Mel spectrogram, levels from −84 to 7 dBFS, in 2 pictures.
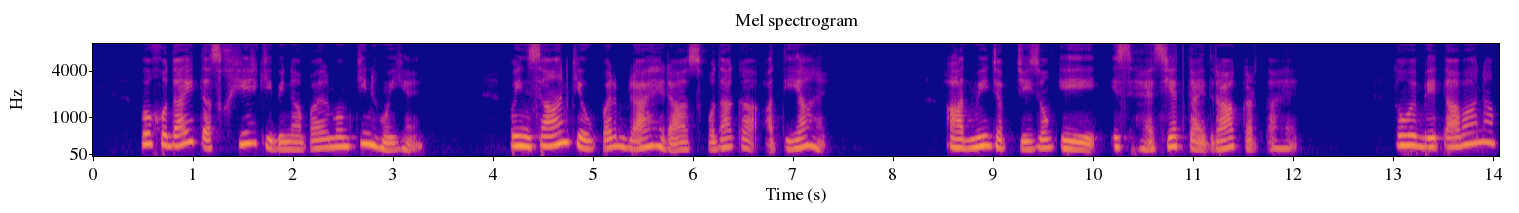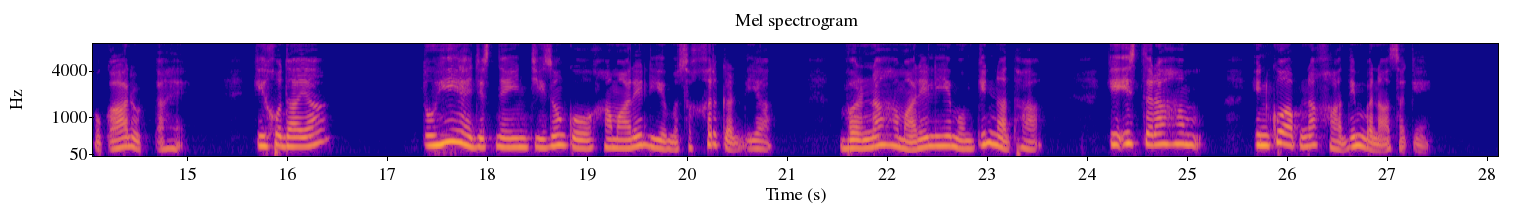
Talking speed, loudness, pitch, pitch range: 145 wpm, -25 LUFS, 195 Hz, 170-225 Hz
